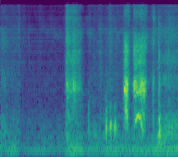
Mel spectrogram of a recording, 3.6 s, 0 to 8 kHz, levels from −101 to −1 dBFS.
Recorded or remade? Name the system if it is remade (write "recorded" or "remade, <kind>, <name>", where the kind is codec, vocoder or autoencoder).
remade, vocoder, WaveNeXt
